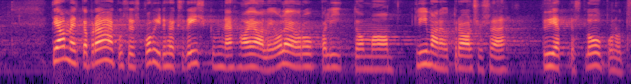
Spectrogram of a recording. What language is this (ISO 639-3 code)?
est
